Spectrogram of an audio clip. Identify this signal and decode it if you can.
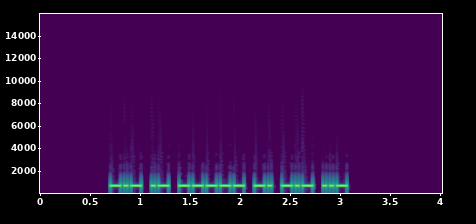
Morse code, heard as a keyed tone, about 34 wpm, 700 Hz. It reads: KA0NKU
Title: USA Call Signs Repeated 3x 35wpm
